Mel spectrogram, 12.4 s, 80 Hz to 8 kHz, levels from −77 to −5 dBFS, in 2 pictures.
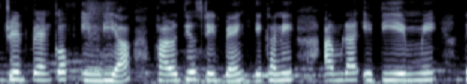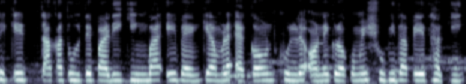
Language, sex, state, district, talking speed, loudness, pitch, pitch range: Bengali, female, West Bengal, North 24 Parganas, 145 wpm, -15 LUFS, 230 Hz, 220-235 Hz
